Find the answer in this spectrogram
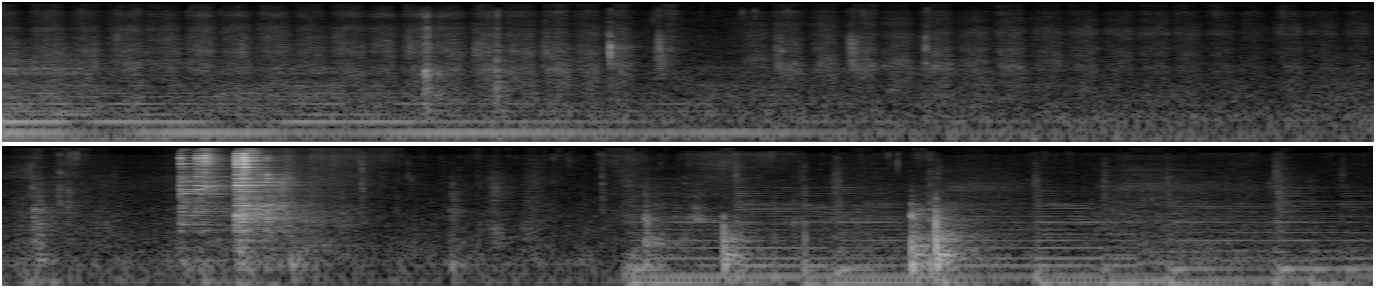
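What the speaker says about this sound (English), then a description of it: "We can come out and try to trim a little bit of this off before I throw it in the marinade" A knife slicing and trimming fat off beef on a grooved plastic cutting board, close rubbing and sawing strokes with a few sharper scrapes, no speech.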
